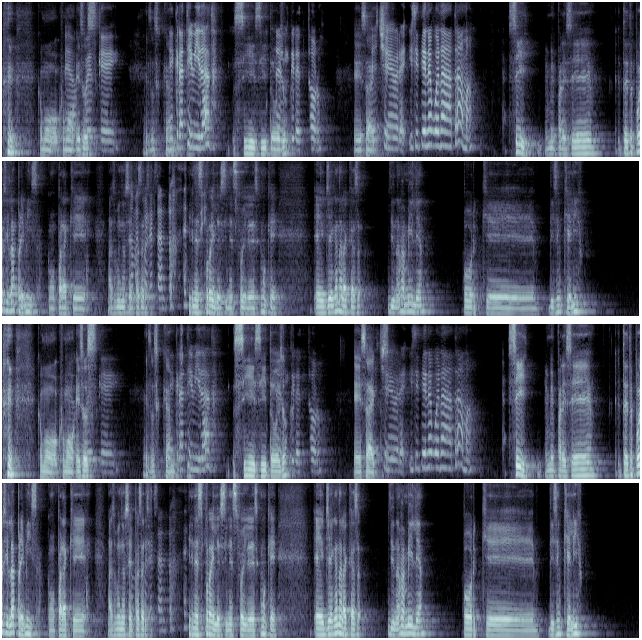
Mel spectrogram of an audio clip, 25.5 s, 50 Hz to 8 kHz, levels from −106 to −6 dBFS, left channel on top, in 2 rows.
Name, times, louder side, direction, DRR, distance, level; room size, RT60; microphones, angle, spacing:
voice 1, 0.0-1.9 2.8-3.5 4.6-5.7 7.0-7.7 10.1-10.5 10.9-11.9 12.4-14.5 14.9-15.8 16.5-19.9 20.5-21.3 22.0-24.4, right 4 dB, 75° right, 0.5 m, -28 dB
voice 2, 1.1-2.3 3.3-4.4 5.5-6.4 7.4-9.4 15.3-16.5 16.7-16.8, left 7 dB, 65° left, 0.5 m, -36 dB
20.5 x 11.5 x 2.4 m
head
